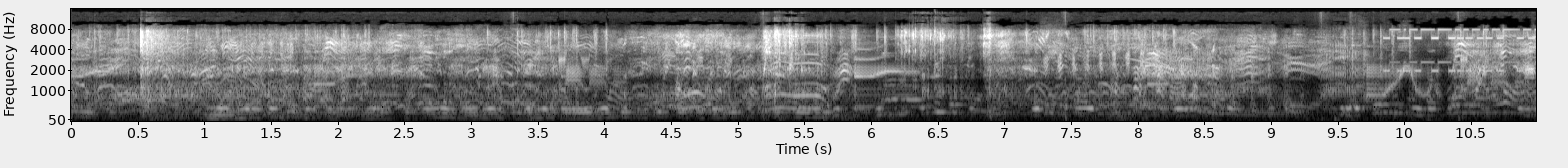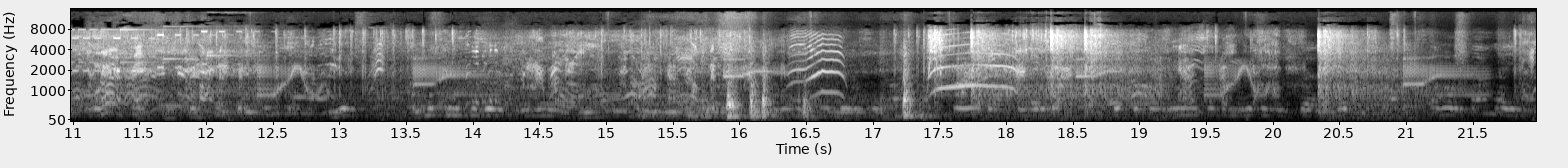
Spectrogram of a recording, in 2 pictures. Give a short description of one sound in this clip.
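Lively electronic game music plays throughout.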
